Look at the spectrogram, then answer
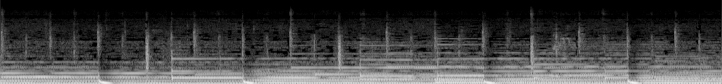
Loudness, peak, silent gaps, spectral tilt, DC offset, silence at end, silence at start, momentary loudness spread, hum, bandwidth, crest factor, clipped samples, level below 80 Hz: -14 LUFS; 0 dBFS; none; -8.5 dB/octave; under 0.1%; 0 s; 0 s; 4 LU; none; 7.4 kHz; 12 dB; under 0.1%; -14 dBFS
